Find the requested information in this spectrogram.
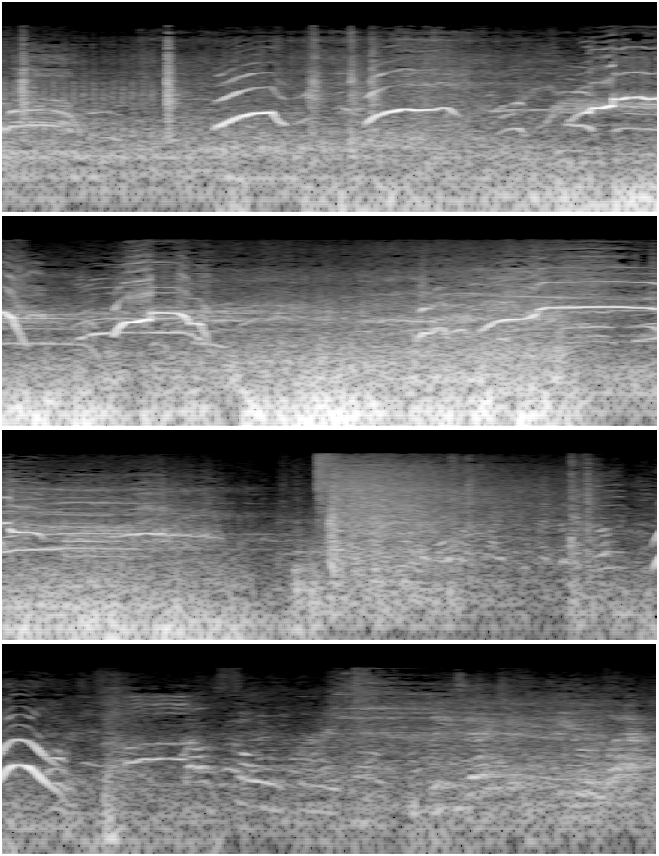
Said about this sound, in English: And yes, that was her you heard screaming on the roller coaster at the end there.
